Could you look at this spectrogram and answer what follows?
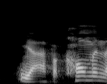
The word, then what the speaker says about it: afikomen: And then you have the Passover meal, and the afikomen afikomen, that's the way it's pronounced, is the actual where you eat the second part.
